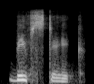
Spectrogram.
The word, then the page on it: beefsteak: Indian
